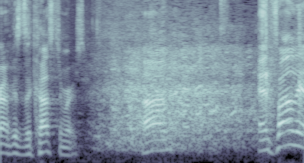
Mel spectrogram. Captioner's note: laughter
